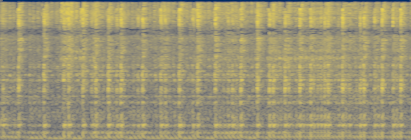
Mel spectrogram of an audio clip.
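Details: Yamaha RX King two-stroke, old model revived after sitting unused five months, first start with air screw not yet adjusted: busy, slightly uneven crackling and popping idle, mixture sounds off; unadjusted air screw suspected, not confirmed.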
